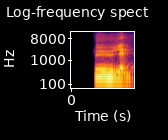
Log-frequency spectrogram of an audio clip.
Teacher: Y la H, tenemos vocal H, la H no suena. La H no suena, al contrario, alarga esa vocal.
